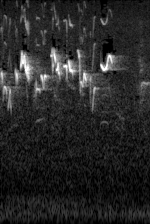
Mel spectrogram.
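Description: A Dunnock sings a quick, high, jumbled warble of thin squeaky notes, tumbling up and down for about a second and a half over faint background hiss.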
